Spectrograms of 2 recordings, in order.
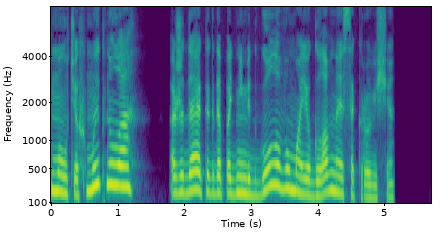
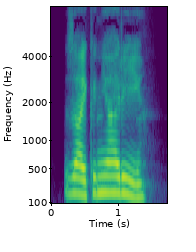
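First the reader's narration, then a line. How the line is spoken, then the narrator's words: Tender grumble. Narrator (Russian): нежно проворчал тот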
